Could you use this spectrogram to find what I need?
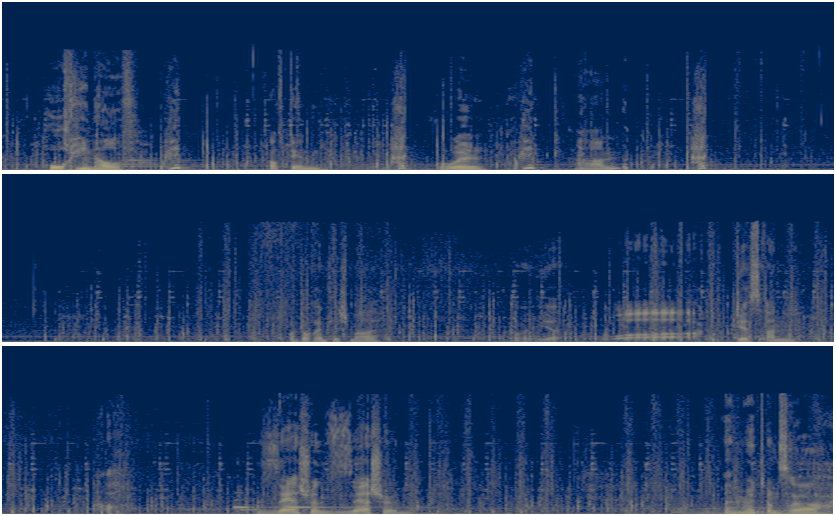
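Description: Footsteps patter quickly over grass and rock.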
